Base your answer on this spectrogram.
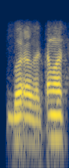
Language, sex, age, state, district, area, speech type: Gujarati, male, 18-30, Gujarat, Morbi, urban, conversation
